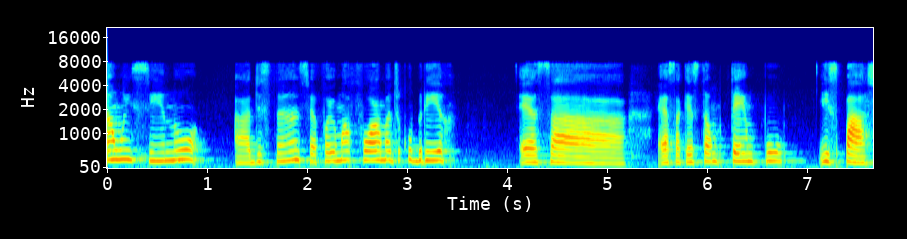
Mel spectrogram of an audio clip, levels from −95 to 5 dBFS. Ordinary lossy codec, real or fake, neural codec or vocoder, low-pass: none; fake; codec, 16 kHz, 6 kbps, DAC; none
